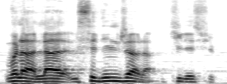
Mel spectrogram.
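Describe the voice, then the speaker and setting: A man's voice: mid-range voice, normal speed, fairly bright tone, soft background music. A man explaining things informally in casual chat, using slangy wording.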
